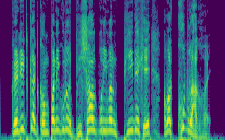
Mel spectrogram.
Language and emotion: Bengali, angry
